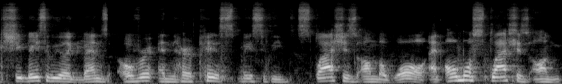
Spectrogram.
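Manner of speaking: normal talking voice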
